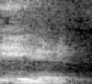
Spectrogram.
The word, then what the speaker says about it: heir: Now let's find few examples like an heir. Here H is silent.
